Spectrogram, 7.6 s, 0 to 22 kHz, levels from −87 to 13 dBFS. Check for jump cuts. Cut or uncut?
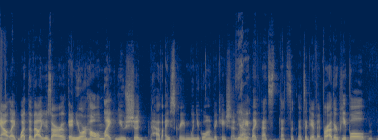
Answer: cut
